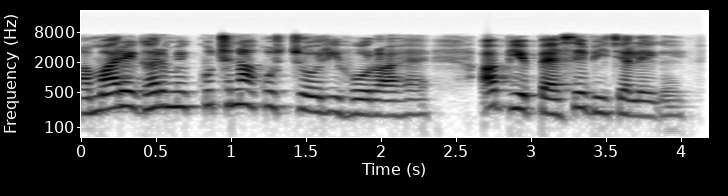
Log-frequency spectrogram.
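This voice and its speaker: A woman's voice: medium pitch, unhurried, lightly acted. A woman voicing a stern middle-aged mother-in-law in a storybook family tale, suspicious and scolding. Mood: worried. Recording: dull lo-fi recording.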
